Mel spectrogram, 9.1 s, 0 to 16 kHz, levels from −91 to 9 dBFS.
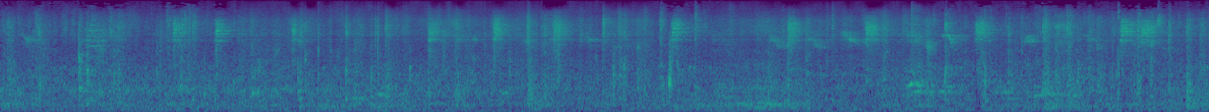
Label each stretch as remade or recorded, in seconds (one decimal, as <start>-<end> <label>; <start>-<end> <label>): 0.0-1.8 recorded; 1.8-4.9 remade; 4.9-5.4 recorded; 5.4-7.0 remade; 7.0-9.1 recorded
